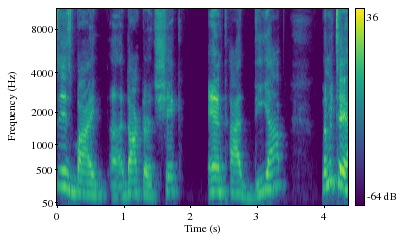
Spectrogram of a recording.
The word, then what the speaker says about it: Diop: Cheikh Anta Diop. Let me tell you how bad this is. It's It's pronounced Diop. One of my friends is Senegalese. Um it's pronounced Diop.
